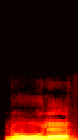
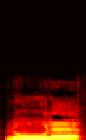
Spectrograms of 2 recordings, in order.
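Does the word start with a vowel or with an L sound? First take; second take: L sound; L sound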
